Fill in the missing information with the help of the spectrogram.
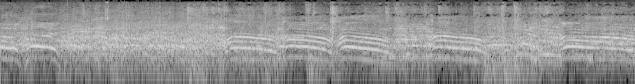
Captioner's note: shouting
